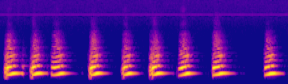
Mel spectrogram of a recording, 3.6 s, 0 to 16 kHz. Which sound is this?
Different examples of a samba batucada instrument, making typical sqeaking sounds. Marantz PMD 671, OKM binaural or Vivanco EM35.
rhythm, groove, brazil, drum, pattern, percussion, samba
